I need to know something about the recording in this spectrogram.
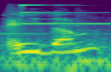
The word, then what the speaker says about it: Edam: en Holanda el queso aidam que es así se pronuncia en holandés y el queso jauda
